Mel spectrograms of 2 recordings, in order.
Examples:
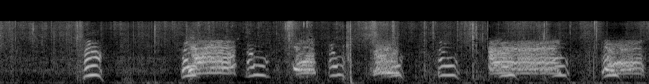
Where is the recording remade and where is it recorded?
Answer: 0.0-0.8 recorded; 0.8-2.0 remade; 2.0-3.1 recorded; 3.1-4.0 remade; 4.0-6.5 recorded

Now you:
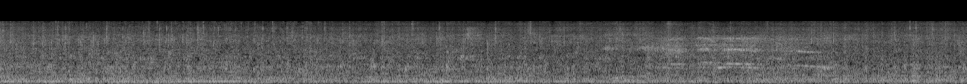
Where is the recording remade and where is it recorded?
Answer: 0.0-0.5 remade; 0.5-3.2 recorded; 3.2-9.7 remade

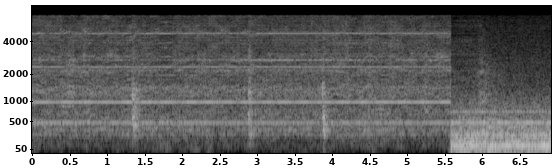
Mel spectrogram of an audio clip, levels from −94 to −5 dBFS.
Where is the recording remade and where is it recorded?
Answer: 0.0-3.2 remade; 3.2-4.0 recorded; 4.0-6.0 remade; 6.0-6.9 recorded

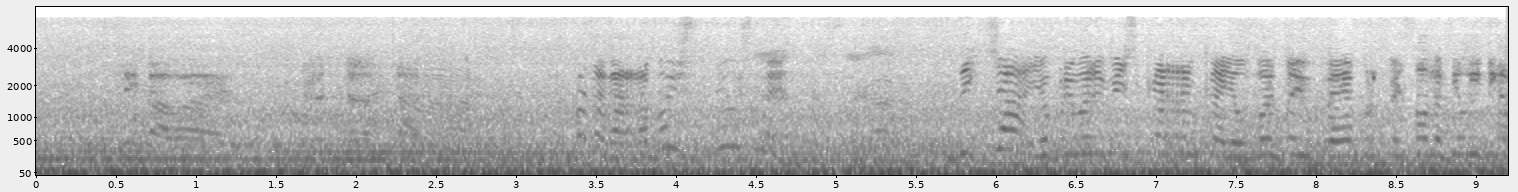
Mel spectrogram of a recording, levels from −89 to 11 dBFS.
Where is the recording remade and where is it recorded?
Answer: 0.0-0.5 recorded; 0.5-2.3 remade; 2.3-7.7 recorded; 7.7-9.2 remade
